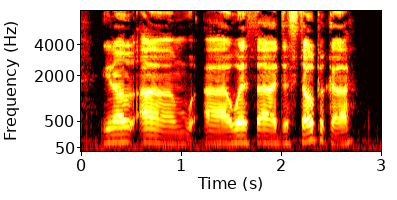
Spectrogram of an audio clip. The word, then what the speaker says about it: Dystopica: and all that you know um uh with dystopic pronounced it right this time yes you did um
